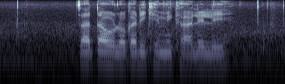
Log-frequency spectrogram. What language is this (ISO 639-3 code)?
sot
